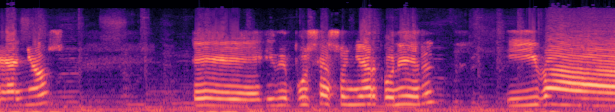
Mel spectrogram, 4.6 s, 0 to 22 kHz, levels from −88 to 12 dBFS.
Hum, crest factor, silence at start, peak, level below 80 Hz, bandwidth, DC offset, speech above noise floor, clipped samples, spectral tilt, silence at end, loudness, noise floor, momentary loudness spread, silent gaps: none; 8 dB; 0 s; 0 dBFS; -34 dBFS; 17 kHz; under 0.1%; 20 dB; 0.7%; -2.5 dB/octave; 0 s; -7 LUFS; -27 dBFS; 13 LU; none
